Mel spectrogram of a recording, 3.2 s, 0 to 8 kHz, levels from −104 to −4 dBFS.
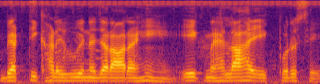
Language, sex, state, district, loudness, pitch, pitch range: Hindi, male, Chhattisgarh, Korba, -21 LUFS, 120 Hz, 115-125 Hz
